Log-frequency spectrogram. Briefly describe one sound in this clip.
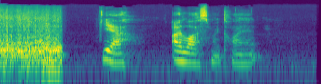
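A middle-aged woman speaks calmly up close.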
